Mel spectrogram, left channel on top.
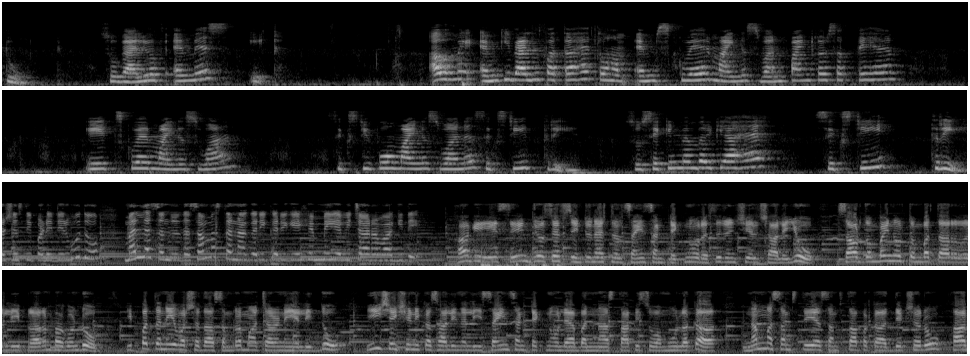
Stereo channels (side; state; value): both; different; correlation 0.00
